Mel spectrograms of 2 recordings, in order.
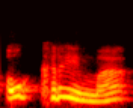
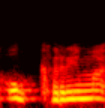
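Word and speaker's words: أُكْرِمَ: adalah huruf yang menasabkan wa ukrima ini bacanya ukrima Ya jadi nanti jangan salah Kapan kita baca akrama Kapan kita baca ukrima jangan salah kalau misalkan kita menjadikan dia fi'il mudhori maka kita baca dia ukrima tapi kalau misalkan dia B fi'il madhi seperti yang tadi di awal maka kita bacanya Akrom Jadi jangan sampai salah waukrima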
